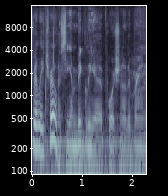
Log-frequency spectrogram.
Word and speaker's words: amygdala: That's the amygdala portion of the brain. How do you pronounce that?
